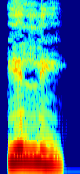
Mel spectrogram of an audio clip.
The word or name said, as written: ಎಲ್ಲಿ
